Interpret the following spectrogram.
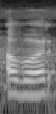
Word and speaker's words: hour: Example, an hour, an honorable person, an honest boy. In each of these cases, the first consonant letter H is silent.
